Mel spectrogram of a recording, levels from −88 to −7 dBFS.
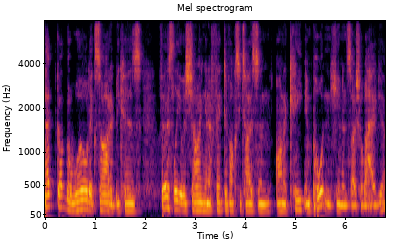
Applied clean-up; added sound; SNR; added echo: none; none; none; reverberation time 0.2 s.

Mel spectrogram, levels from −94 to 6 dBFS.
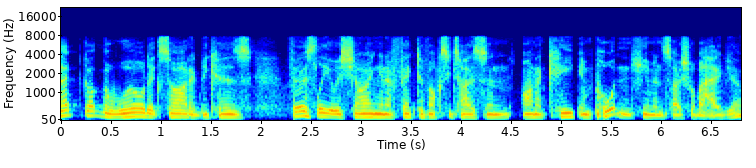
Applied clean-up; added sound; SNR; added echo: none; none; none; none.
